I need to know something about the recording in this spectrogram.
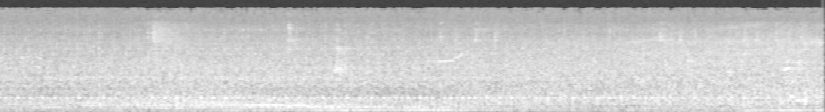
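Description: Vehicle engines running slowly with a steady hum that swells around the middle and again near the end, mixed with the indistinct voices of a crowd on foot.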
